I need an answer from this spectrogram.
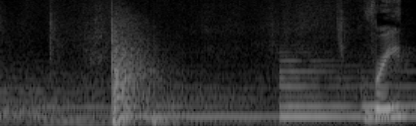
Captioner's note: book thudding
